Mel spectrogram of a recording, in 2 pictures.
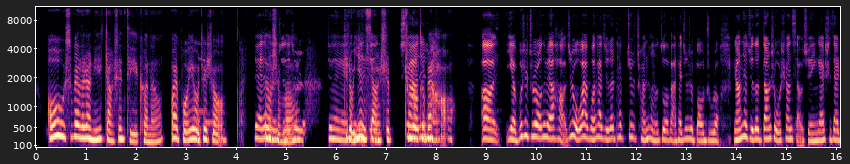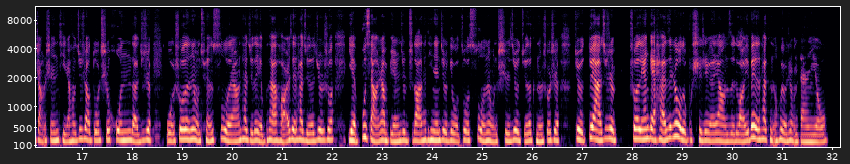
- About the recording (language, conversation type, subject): Chinese, podcast, 你家乡有哪些与季节有关的习俗？
- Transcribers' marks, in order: lip smack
